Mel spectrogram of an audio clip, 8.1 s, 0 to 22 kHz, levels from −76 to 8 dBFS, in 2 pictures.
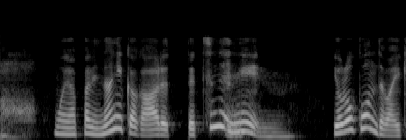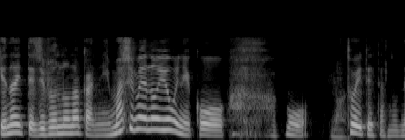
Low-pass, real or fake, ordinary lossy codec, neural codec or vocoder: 7.2 kHz; fake; none; codec, 16 kHz, 2 kbps, X-Codec, WavLM features, trained on Multilingual LibriSpeech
